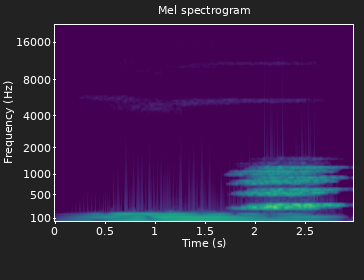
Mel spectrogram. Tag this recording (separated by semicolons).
csound; ominous; spectral; sonification; moan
